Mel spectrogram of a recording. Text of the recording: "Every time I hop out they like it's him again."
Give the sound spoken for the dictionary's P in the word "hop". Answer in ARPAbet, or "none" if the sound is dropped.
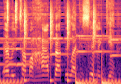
B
